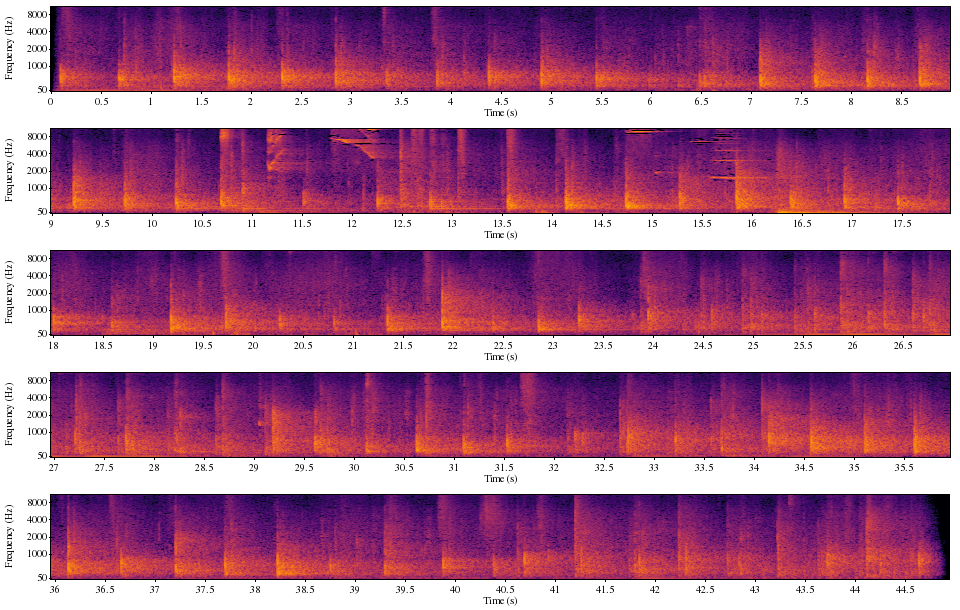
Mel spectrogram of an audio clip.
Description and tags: Girl walking using high-heeled shoes.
